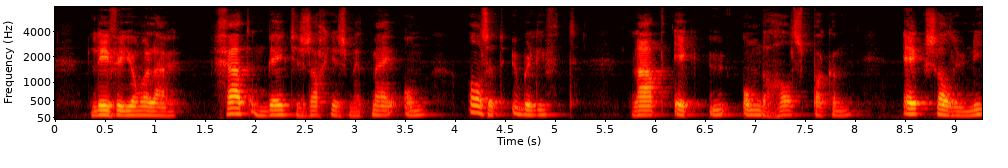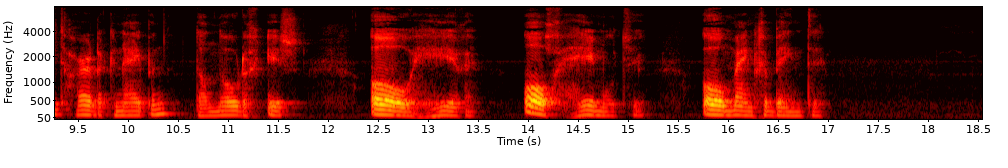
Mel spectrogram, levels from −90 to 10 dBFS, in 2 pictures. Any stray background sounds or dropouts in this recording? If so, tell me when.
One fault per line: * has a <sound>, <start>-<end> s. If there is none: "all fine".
all fine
